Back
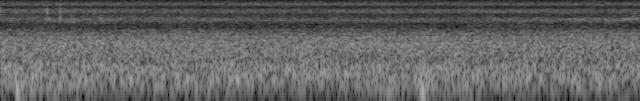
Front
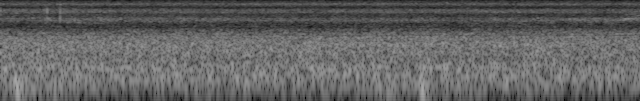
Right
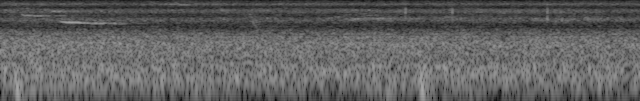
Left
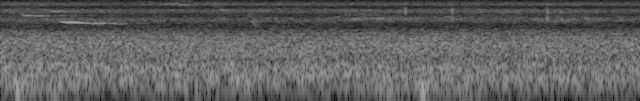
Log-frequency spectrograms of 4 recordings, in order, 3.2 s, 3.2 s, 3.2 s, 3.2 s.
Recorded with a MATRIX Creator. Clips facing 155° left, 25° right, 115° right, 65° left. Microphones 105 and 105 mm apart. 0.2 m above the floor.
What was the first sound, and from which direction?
Only background noise.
